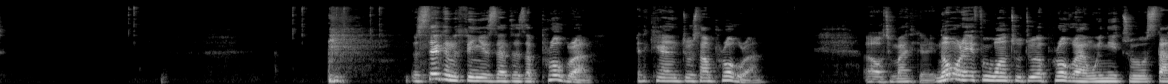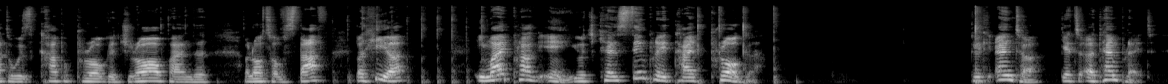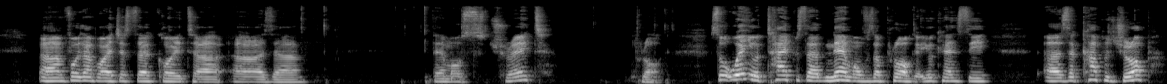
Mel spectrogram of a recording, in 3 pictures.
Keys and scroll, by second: 10.6-16.1 typing, 18.2-19.7 typing, 26.0-32.7 typing.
